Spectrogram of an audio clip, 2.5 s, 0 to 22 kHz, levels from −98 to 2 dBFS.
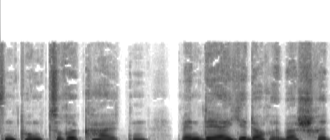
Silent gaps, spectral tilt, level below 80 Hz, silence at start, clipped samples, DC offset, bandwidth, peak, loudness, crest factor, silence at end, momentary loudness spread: none; -5.5 dB/octave; -60 dBFS; 0 s; under 0.1%; under 0.1%; 15.5 kHz; -4 dBFS; -18 LUFS; 14 dB; 0 s; 11 LU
